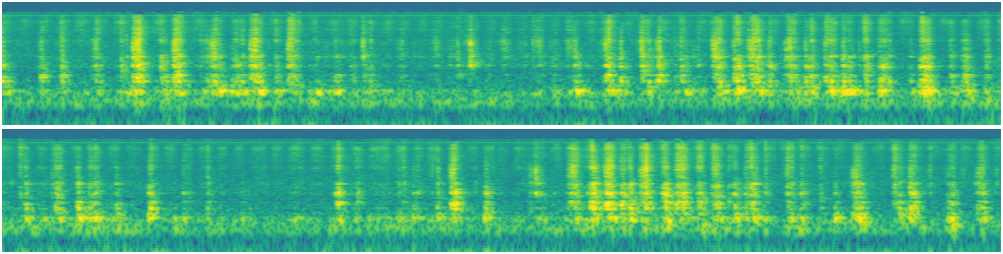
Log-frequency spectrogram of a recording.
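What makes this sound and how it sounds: A hand scratches the coating of a flat, black-coated scratch-art card, lying as a solid sheet on a table, with a small stylus near its lower right corner. Quick, irregular dry rasping strokes come in bursts, with a bright, papery scrape and little low end. Each stroke stops almost at once, with no ring.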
